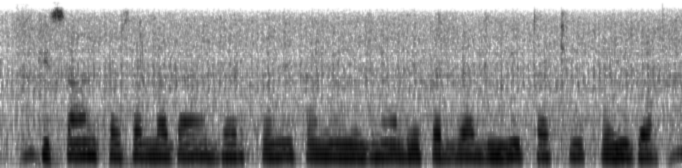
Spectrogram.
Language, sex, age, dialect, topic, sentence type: Chhattisgarhi, female, 25-30, Northern/Bhandar, agriculture, question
